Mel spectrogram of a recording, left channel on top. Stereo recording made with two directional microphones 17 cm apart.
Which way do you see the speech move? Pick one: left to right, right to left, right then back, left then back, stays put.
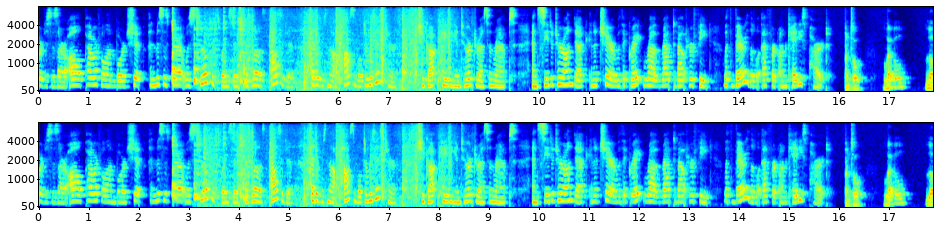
right then back.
